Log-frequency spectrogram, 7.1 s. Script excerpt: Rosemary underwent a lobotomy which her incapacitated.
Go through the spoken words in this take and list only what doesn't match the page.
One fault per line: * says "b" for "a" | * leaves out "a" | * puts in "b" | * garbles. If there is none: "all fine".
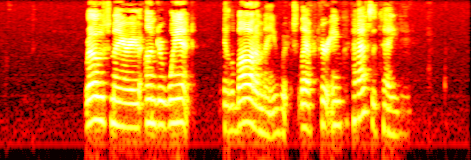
* puts in "left"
